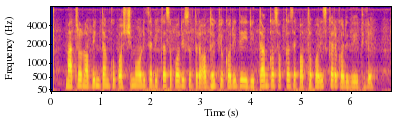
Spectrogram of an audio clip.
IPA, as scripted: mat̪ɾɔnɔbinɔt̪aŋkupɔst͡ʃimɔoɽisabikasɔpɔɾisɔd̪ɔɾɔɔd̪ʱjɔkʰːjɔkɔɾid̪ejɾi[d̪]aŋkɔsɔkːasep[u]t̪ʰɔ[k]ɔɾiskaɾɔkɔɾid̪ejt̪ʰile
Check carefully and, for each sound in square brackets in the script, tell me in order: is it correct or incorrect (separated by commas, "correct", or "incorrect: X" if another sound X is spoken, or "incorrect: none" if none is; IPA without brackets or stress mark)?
incorrect: t̪, incorrect: ɔ, incorrect: p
